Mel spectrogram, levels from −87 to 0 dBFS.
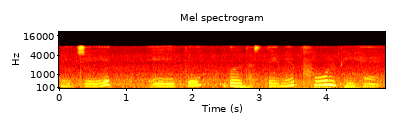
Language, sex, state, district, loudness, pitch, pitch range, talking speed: Hindi, female, Uttar Pradesh, Lucknow, -18 LUFS, 190 Hz, 175-245 Hz, 85 wpm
